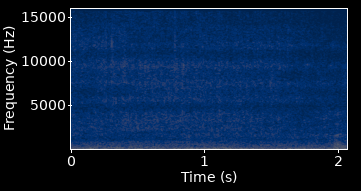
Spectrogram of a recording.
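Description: Steady outdoor city ambience in light rain: a low rumble under an even hiss.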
